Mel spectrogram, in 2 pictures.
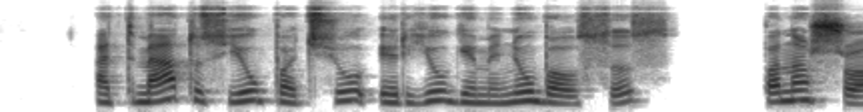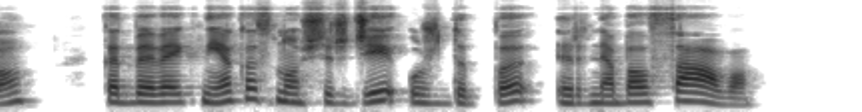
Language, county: Lithuanian, Tauragė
